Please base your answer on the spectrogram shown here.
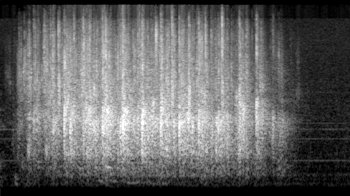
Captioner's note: audience applauding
